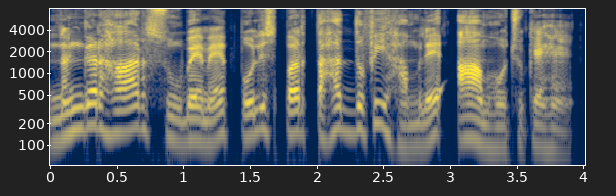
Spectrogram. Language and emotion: Urdu, neutral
